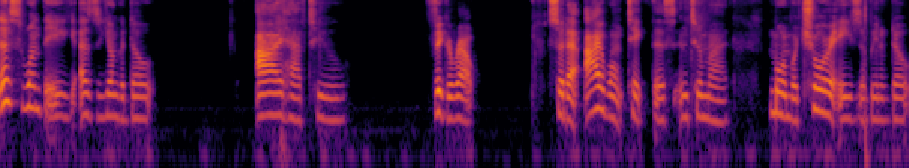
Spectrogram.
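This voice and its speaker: Speaking very slowly with long, frequent pauses, a woman shows ordinary pitch variation on a very clean recording with a silent background. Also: medium pitch for a woman. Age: 20s. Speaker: vlogger. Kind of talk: casual monologue. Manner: animated.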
